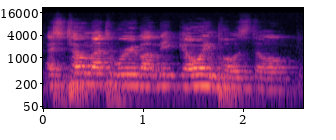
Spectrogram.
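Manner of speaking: ordinary delivery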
